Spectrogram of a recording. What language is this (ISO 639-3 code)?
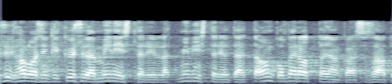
fin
